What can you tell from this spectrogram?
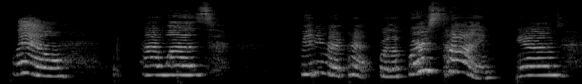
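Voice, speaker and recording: An extremely high, squeaky, put-on character voice at a very slow pace, with long, frequent pauses. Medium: short film. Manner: sheepish, rambling.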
